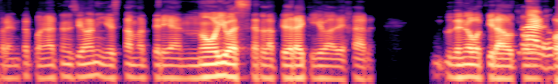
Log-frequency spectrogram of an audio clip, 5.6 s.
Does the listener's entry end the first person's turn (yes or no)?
yes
